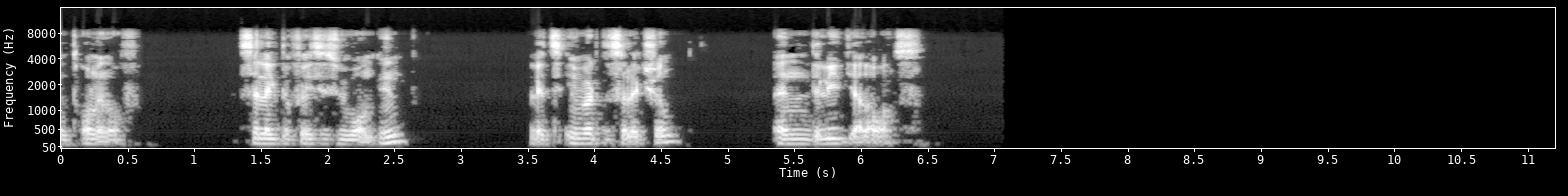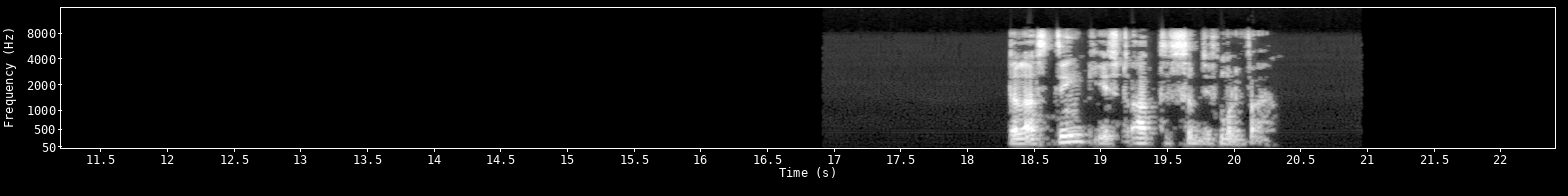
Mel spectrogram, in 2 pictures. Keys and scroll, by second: 5.4 x, 14.0 x, 16.8 KP_0, 18.2 Tab.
